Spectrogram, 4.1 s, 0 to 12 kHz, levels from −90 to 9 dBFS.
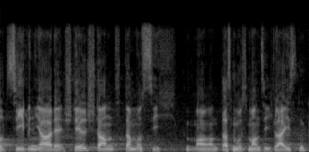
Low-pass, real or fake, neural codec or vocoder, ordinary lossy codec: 9.9 kHz; fake; vocoder, 22.05 kHz, 80 mel bands, WaveNeXt; none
